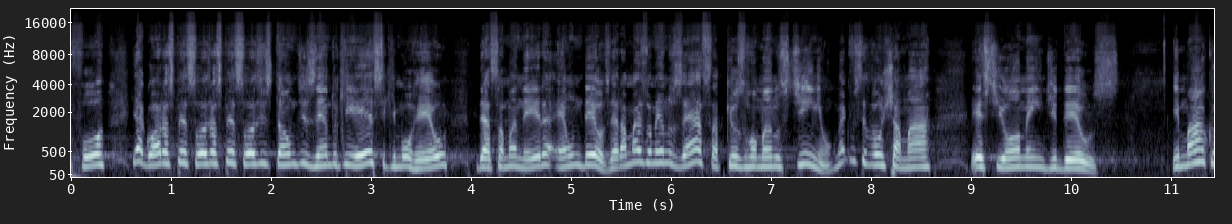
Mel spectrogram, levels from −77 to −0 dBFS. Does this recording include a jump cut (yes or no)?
yes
